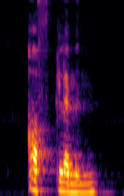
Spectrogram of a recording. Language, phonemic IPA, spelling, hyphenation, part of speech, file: Dutch, /ˈɑfklɛmə(n)/, afklemmen, af‧klem‧men, verb, Nl-afklemmen.ogg
- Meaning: to catch, fasten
